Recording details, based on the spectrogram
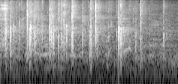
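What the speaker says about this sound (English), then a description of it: "Let's hear a big round of applause for the message." Applause at a silver jubilee magic show, a smaller scattering of distinct hand claps in uneven bursts, moderately quiet, with some speech mixed in.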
